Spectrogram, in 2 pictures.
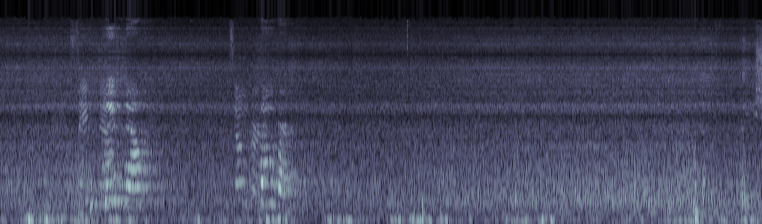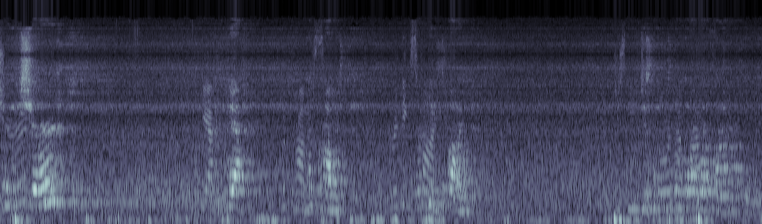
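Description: A young woman speaks in a soft, worried voice.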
